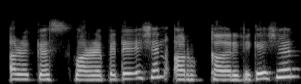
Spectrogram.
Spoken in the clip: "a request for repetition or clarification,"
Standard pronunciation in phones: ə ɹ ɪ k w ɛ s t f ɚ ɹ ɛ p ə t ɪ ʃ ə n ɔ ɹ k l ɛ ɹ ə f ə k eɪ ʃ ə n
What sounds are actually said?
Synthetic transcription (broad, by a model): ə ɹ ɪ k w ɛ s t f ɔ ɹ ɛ p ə t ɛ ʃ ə n ɔ ɹ k l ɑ ɹ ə f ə k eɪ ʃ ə n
